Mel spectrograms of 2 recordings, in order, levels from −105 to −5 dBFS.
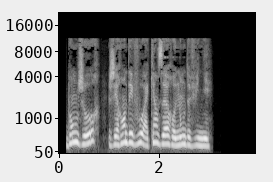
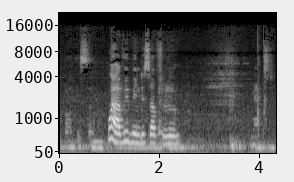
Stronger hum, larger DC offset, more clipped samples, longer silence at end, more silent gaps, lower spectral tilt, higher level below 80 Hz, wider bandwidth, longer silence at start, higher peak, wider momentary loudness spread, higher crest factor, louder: neither; neither; neither; first, 0.9 s vs 0 s; neither; about the same, -4.5 dB/octave vs -5 dB/octave; second, -68 dBFS vs -60 dBFS; second, 12 kHz vs 15.5 kHz; about the same, 0.15 s vs 0.05 s; about the same, -6 dBFS vs -8 dBFS; second, 5 LU vs 21 LU; second, 14 dB vs 22 dB; first, -20 LUFS vs -27 LUFS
